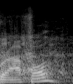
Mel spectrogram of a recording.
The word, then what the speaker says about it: ROFL: Somebody in the audience knew how to pronounce it. – Yeah, Raffle. – That's, I thought it was R-O-F-L.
